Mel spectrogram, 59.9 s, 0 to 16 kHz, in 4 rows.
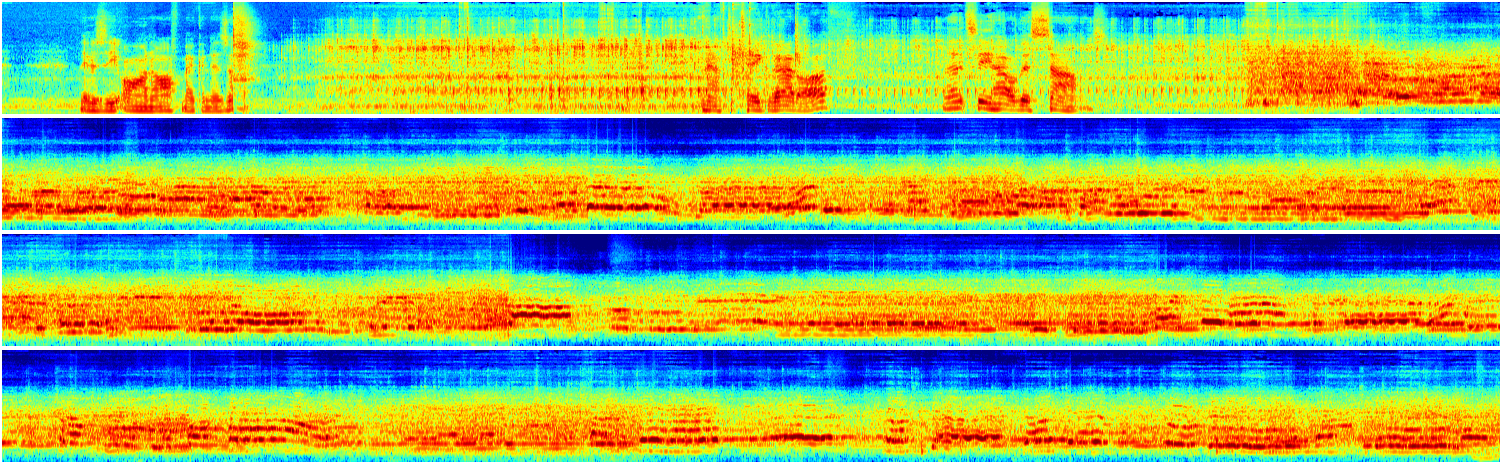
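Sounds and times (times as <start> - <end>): record surface hiss: 0.0 - 8.4
tinny sung gramophone recording: 22.8 - 59.9.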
